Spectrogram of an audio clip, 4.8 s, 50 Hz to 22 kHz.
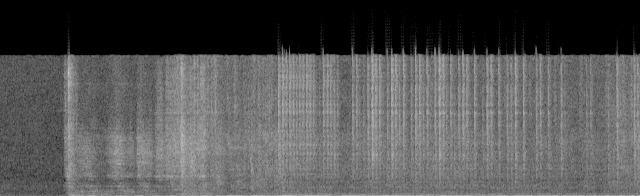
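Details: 1964 Chevy C10 with 230 inline-six petrol engine at start-up: runs roughly with an uneven, stumbling misfire beat and can stall.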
